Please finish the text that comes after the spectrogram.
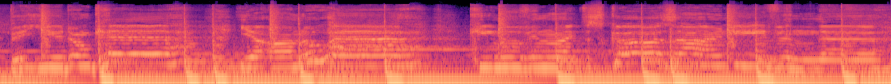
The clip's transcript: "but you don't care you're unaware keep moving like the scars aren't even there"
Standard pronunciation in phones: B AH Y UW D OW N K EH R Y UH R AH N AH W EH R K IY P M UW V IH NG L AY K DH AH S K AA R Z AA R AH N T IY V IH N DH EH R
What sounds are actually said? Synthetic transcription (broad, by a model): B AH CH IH D OW N K EH R Y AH R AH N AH W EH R K IY P M UW V IH NG L AY K DH AH S K AA R Z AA AH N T IY V IH N DH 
